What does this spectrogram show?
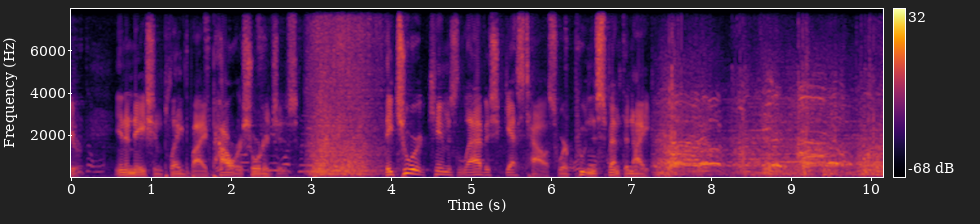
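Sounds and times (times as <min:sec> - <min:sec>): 
speech: 0:00.0 - 0:09.0
huge crowd chanting in unison: 0:07.3 - 0:10.1.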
